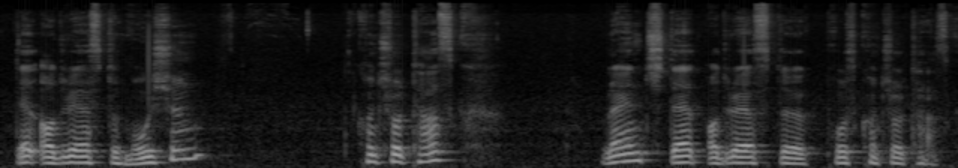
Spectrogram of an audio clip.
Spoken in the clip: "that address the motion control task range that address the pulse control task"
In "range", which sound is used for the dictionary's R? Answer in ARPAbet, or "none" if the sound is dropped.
L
